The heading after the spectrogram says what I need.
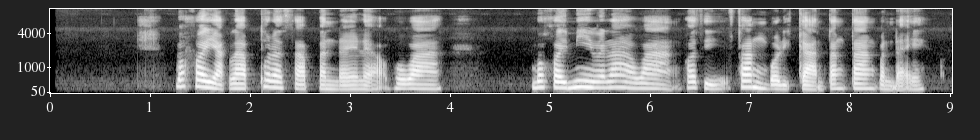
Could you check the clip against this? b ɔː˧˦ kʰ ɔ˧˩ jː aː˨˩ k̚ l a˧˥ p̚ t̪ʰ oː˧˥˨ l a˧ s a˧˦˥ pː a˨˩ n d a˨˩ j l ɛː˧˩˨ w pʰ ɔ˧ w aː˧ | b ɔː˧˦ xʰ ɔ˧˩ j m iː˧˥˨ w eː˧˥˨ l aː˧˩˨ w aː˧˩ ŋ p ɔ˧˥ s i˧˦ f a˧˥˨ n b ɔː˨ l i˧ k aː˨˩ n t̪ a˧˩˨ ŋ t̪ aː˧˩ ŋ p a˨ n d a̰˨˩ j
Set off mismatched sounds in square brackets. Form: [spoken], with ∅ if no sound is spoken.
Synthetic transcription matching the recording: b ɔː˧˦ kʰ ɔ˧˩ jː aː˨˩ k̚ l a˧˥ p̚ t̪ʰ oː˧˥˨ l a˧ s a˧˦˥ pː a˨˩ n d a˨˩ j l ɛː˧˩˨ w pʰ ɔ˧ w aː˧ | b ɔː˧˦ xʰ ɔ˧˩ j m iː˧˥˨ w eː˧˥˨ l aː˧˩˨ w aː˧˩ ŋ [pʰ] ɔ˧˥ s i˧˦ f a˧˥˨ [ŋ] b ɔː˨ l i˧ k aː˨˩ n t̪ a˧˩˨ ŋ t̪ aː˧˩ ŋ p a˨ n d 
